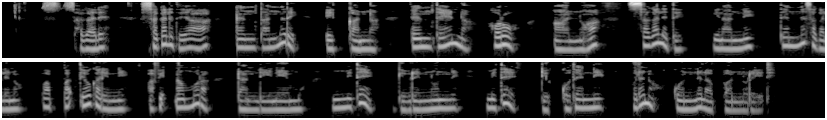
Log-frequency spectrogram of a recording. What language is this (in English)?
Sidamo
